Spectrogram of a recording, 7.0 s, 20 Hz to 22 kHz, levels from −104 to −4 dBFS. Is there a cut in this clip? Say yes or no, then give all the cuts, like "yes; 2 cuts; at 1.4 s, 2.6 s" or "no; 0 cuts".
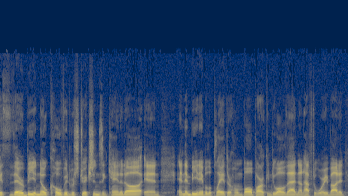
no; 0 cuts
